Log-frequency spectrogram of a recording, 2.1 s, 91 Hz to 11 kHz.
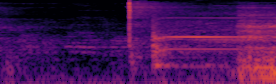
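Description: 2013 Victory Cross Country motorcycle being readied to start: a single sharp click about a second in, followed by a faint steady electrical whine.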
